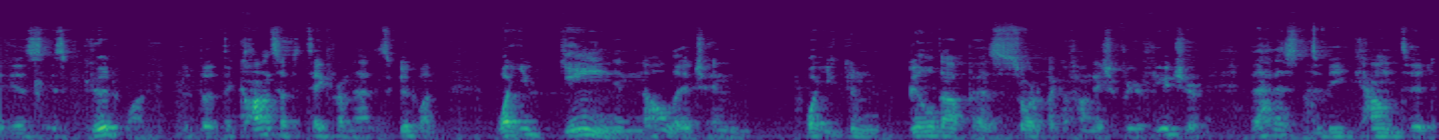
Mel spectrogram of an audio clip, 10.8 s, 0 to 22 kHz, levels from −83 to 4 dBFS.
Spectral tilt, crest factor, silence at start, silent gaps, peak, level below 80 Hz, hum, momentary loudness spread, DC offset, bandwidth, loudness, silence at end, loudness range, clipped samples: -4.5 dB/octave; 22 dB; 0 s; none; -14 dBFS; -62 dBFS; none; 15 LU; under 0.1%; 15.5 kHz; -37 LUFS; 0.05 s; 4 LU; under 0.1%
